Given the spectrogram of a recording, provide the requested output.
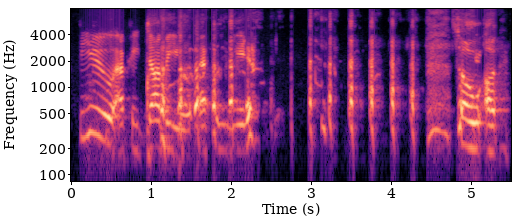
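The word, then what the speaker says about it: feu: Well, then let's do Lynette, and we'll say it's pronounced few, but it's spelled F as in Frank, E-U.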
